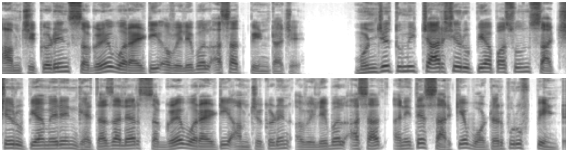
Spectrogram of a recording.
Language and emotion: Goan Konkani, neutral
